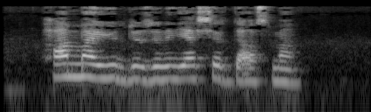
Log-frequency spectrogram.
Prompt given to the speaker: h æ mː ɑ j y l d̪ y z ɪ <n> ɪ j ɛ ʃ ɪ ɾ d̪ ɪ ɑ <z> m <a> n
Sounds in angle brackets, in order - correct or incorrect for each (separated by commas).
correct, incorrect, incorrect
